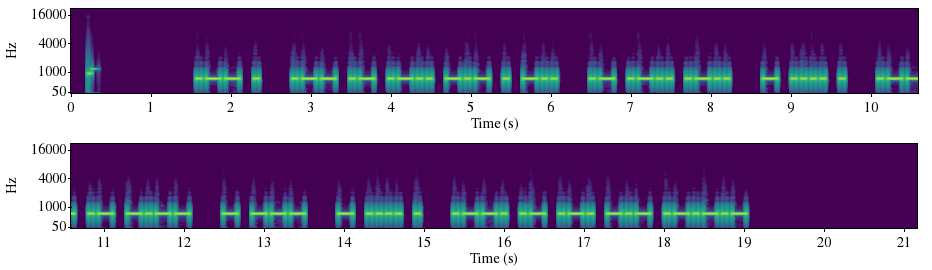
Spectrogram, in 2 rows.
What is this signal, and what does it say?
Morse code, heard as a keyed tone, about 20 wpm, 700 Hz. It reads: WE WALKED ALL THE WAY TO THE PARK.
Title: Sentences with 4-Word Phrases - 20wpm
